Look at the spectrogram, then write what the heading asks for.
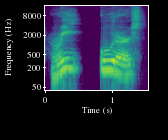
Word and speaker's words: Reuters: Reuters, que así se pronuncia, reportó el 2 de abril de 2026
